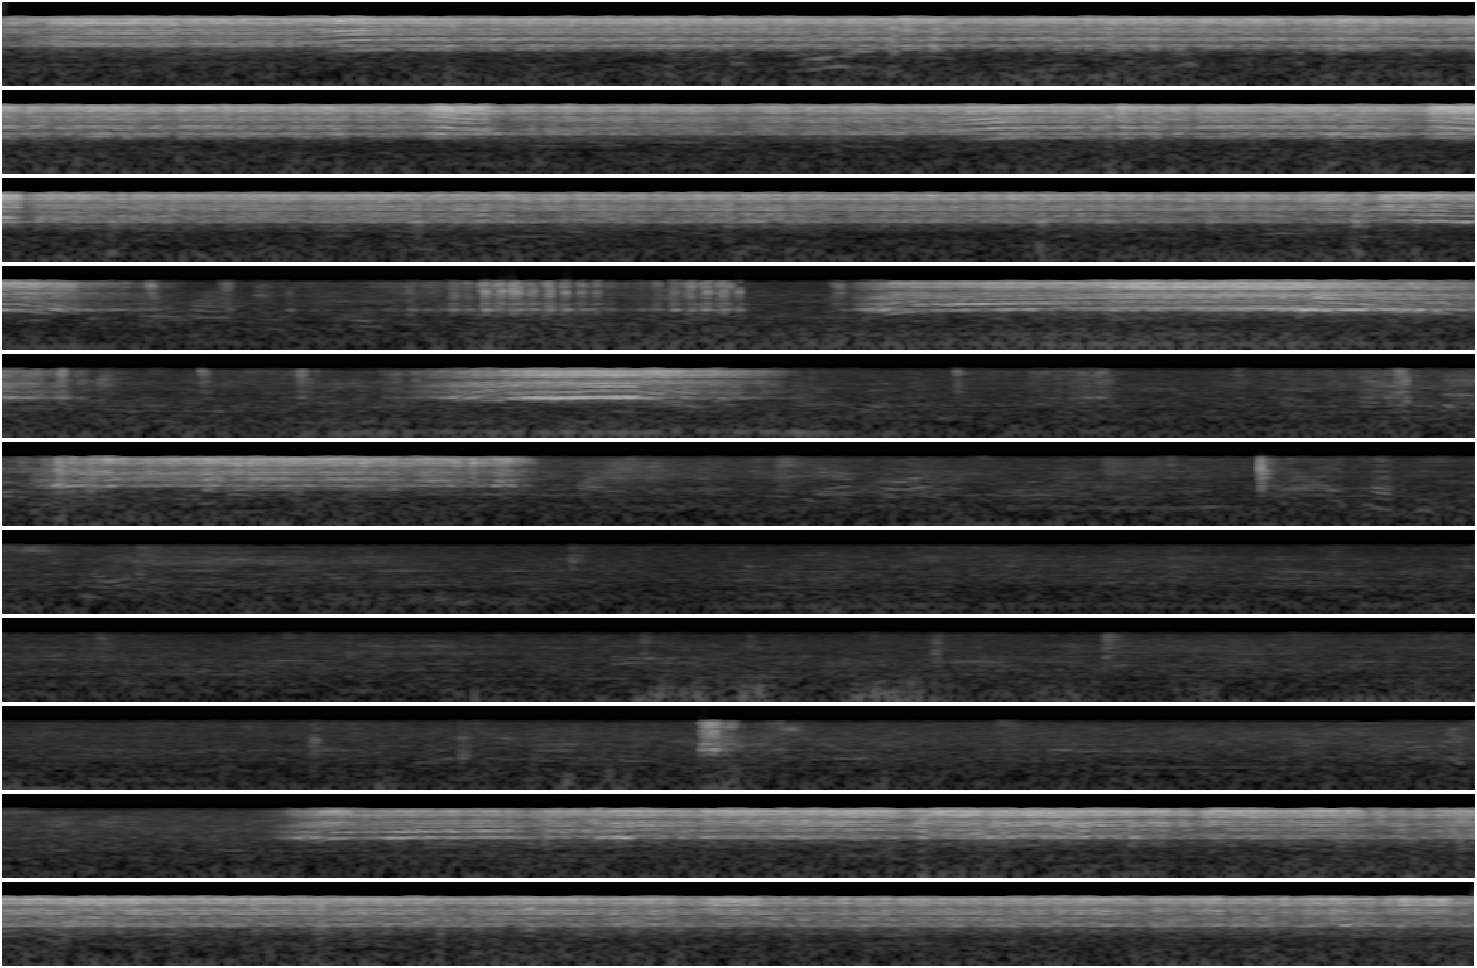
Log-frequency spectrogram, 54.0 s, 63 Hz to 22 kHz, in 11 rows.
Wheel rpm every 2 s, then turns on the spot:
190, 230, 230, 180, 210, 170, 160, 70, 40, 120, 40, 10, 110, 10, 0, 0, 0, 0, 0, 0, 0, 0, 50, 160, 160, 160, 160.
none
